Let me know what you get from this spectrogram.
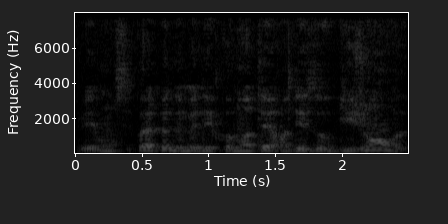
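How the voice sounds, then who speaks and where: Low-voiced older Frenchman in an echoey workshop. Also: steady tone, warm tone. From France. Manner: measured, plain-spoken, many hesitant "euh" fillers. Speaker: electronics hobbyist, channel host. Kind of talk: casual explanatory talk to camera. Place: home workshop with shelves of equipment, indoors. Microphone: camera framing at desk, seated.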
